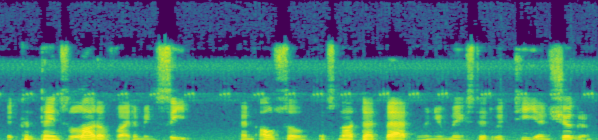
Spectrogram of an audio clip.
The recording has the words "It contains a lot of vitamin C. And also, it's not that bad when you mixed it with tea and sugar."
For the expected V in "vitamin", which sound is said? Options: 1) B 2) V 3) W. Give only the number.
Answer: 2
